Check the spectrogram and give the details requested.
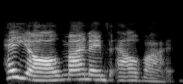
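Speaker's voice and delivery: put-on Southern accent, starting loud; American Southern accent. Shown as a demonstration. Guest copies the host's line on request, Southern accent. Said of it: "Can you do a Southern accent".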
